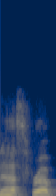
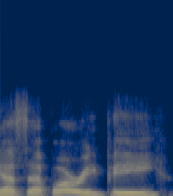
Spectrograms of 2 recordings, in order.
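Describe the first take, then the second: First: The name is pronounced as a single word. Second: The name is spelled out letter by letter. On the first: The speaker calls it wrong. "Someone said, "Don't you mean S F R E P?"" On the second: The speaker calls it right. "I always say S F R E P"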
